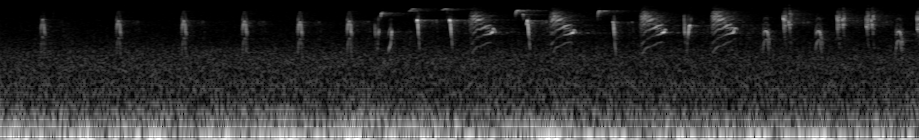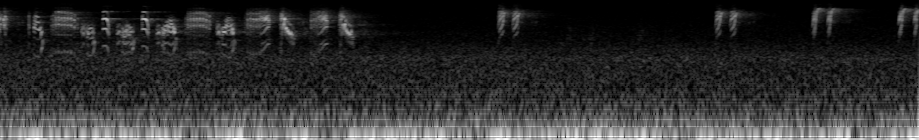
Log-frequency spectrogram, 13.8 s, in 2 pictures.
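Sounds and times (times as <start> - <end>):
spotted crake whistled calls: 0.1 - 9.8, 10.6 - 11.4, 12.2 - 13.7.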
